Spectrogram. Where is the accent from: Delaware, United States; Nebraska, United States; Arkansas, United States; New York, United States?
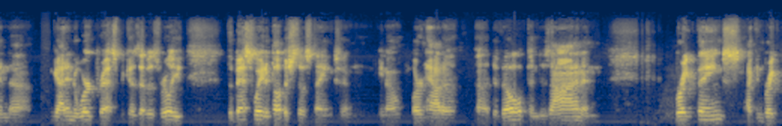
Arkansas, United States; I am from Arkansas and probably one of the smaller states in the union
